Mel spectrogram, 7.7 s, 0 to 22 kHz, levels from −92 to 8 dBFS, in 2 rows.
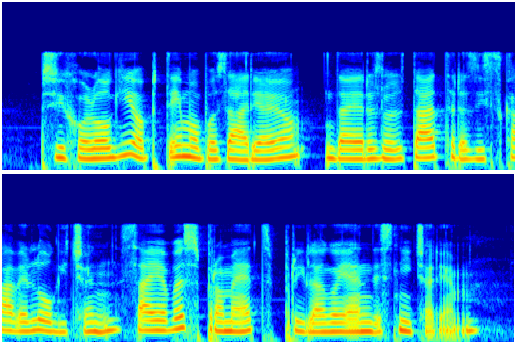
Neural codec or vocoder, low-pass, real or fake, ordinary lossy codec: none; 7.2 kHz; real; none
